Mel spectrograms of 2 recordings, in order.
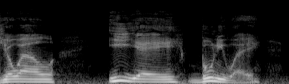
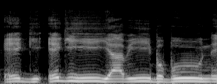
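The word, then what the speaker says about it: Joel Iyiegbuniwe: And believe me when I tell you, it is not spelled like that. It is not spelled. You would not get Iye Buniwe looking at that name. You would be like Iggy Yabi Baboon and something like that.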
